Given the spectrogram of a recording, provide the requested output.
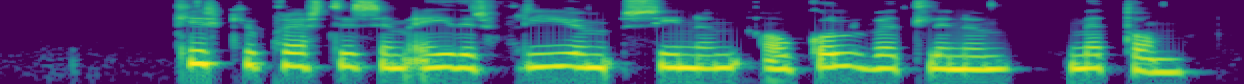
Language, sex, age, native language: Icelandic, female, 30-39, Portuguese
